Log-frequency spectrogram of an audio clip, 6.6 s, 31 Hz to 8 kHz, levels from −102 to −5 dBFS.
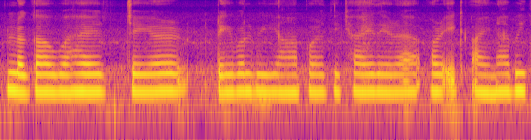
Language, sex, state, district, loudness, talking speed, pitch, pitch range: Hindi, female, Bihar, Patna, -17 LUFS, 155 wpm, 210 Hz, 210-215 Hz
